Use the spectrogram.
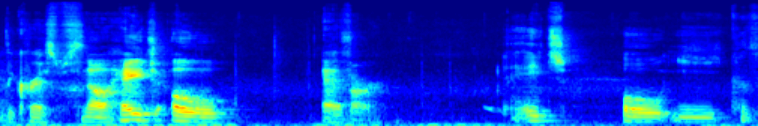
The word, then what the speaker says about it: Hoever: they pronounce I it. thought it was like quavers, like the crisps. No, Ho ever.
